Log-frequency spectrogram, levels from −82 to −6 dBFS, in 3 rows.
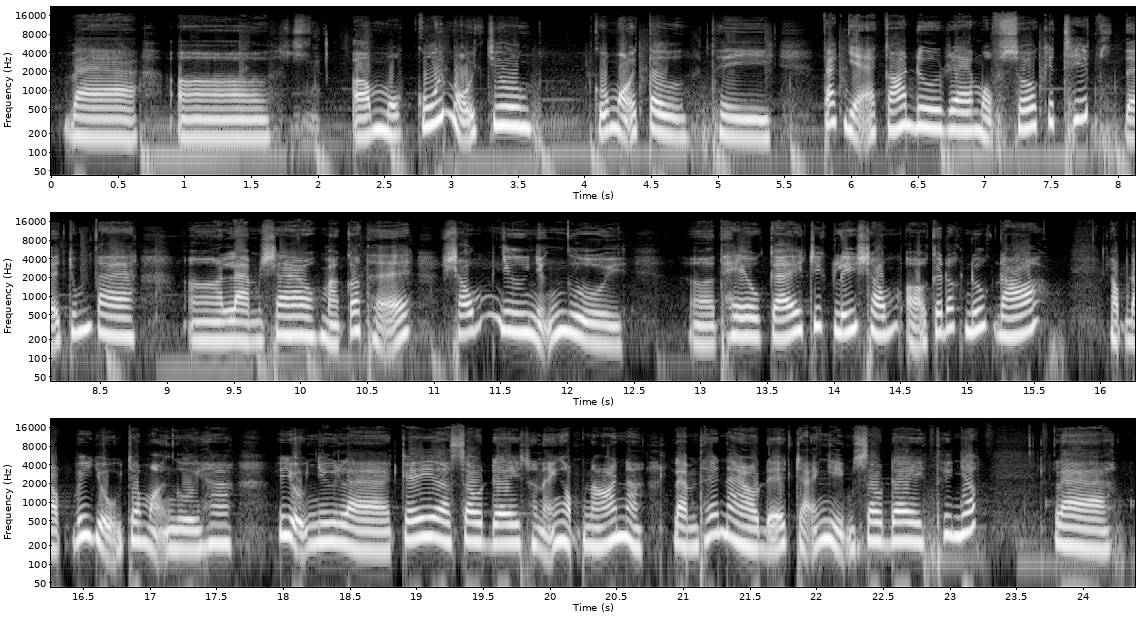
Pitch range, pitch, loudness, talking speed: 190-260 Hz, 225 Hz, -15 LUFS, 185 wpm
